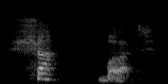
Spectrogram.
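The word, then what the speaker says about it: שיבולת: Não conseguia falar mais chá balate.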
